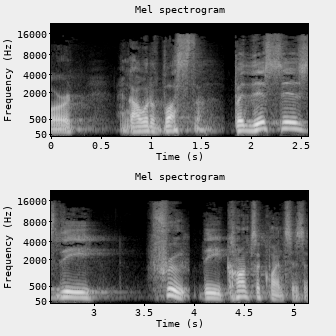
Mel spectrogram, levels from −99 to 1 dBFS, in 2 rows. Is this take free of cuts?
no; 2 cuts; at 1.7 s, 3.9 s

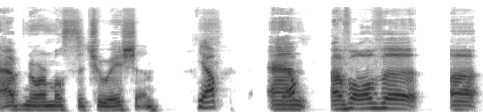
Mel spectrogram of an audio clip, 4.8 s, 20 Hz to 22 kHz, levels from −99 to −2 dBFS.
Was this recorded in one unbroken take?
yes; 0 cuts

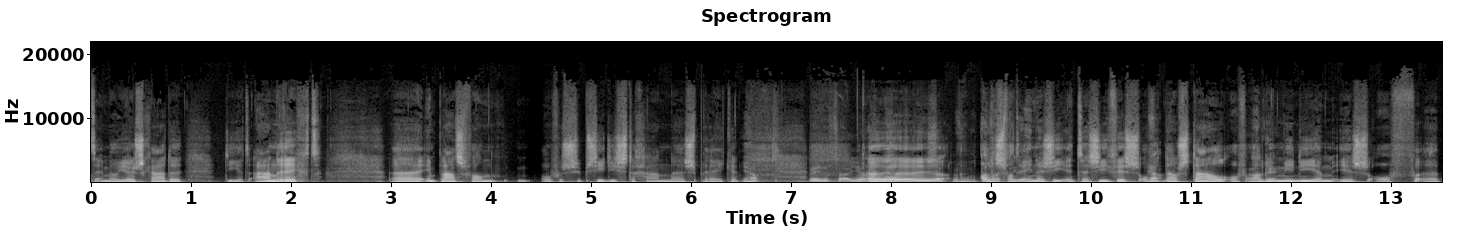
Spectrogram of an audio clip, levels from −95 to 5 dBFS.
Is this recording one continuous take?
no; 1 cut; at 7.2 s

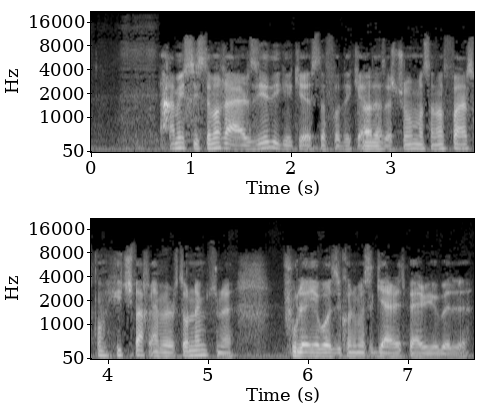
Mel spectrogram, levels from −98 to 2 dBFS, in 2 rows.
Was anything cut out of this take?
yes; 1 cut; at 0.9 s

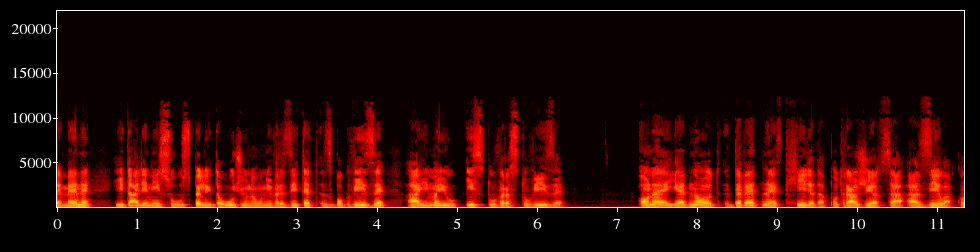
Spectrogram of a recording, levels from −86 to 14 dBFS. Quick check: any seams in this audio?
no; 0 cuts

